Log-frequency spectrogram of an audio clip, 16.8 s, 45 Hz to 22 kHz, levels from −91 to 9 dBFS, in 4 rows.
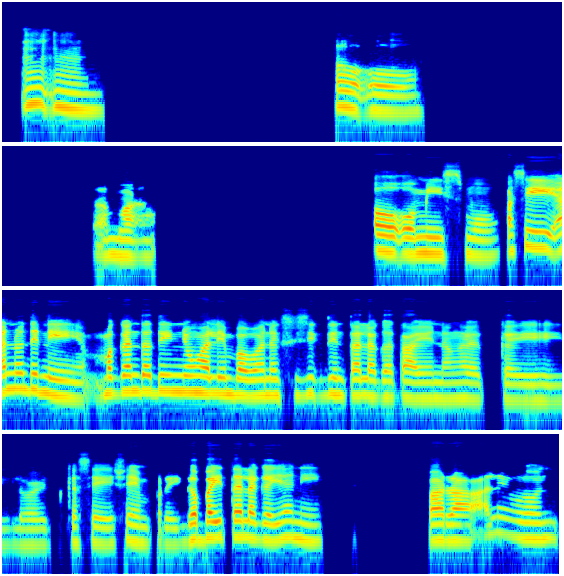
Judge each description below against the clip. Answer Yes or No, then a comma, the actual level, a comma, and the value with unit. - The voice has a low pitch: No, high, 205 Hz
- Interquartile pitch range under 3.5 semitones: No, average, 3.9 semitones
